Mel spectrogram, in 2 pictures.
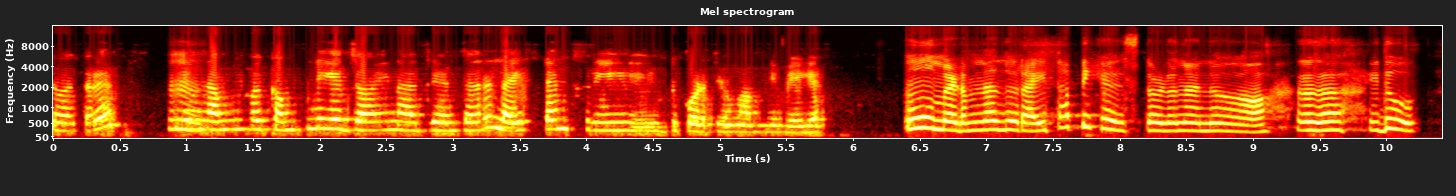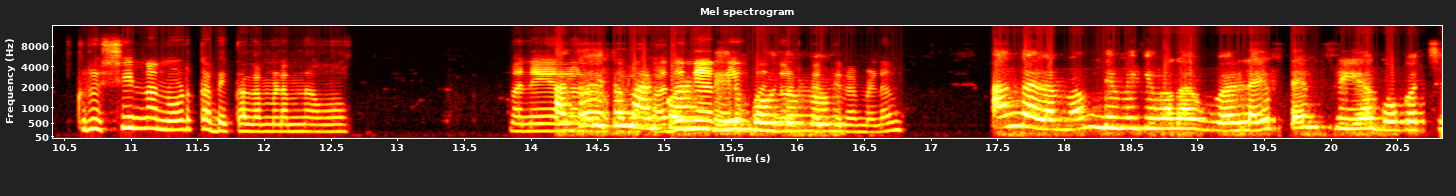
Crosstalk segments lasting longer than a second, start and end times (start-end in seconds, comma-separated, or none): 14.2-16.3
